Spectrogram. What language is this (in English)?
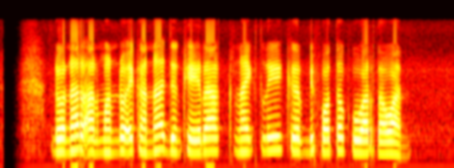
Sundanese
